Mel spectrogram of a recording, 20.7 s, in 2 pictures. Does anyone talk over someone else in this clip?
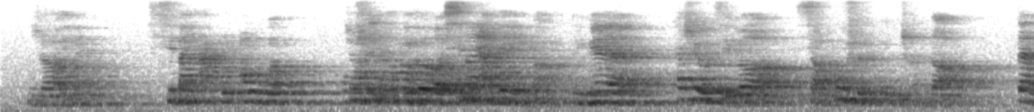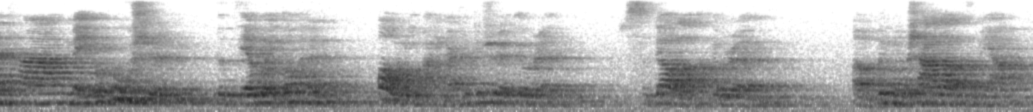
Yes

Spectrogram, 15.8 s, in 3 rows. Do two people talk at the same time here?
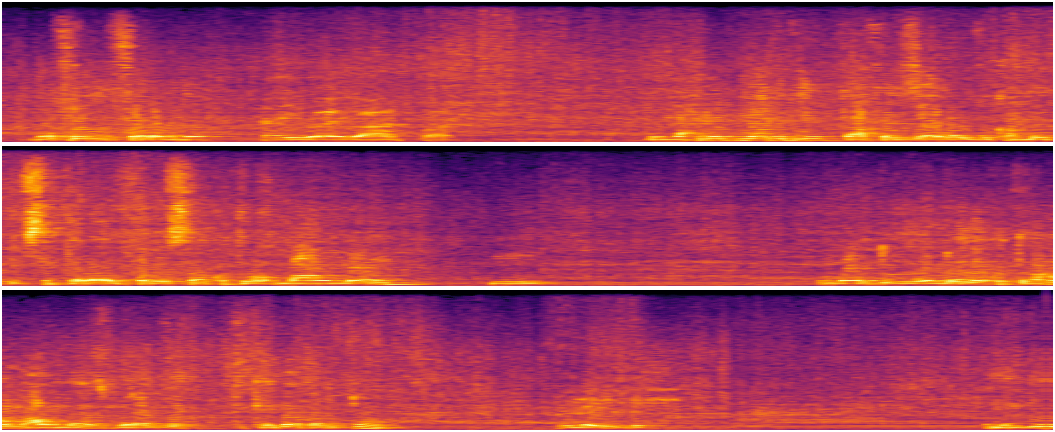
No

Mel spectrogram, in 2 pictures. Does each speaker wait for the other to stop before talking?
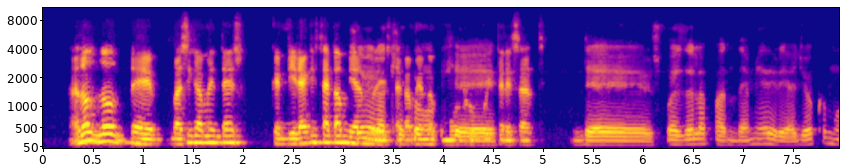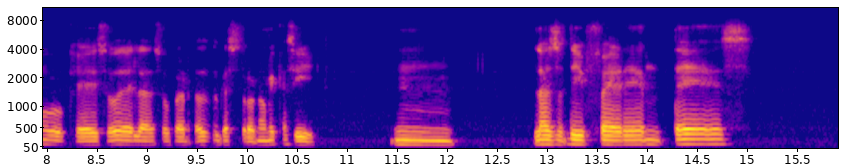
No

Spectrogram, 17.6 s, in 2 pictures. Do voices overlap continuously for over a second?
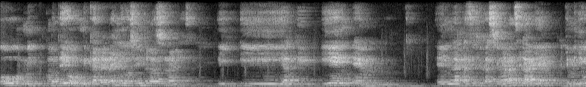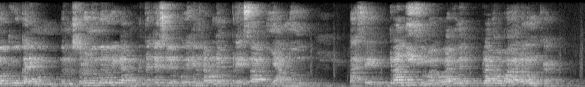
No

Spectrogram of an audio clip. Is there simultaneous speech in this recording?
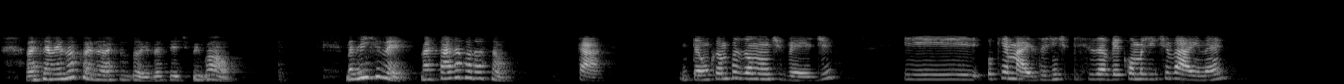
No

